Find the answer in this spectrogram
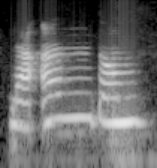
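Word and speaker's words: لَأَنتُمْ: So after the first lam, over here, the Alif has a cross, so this is an Alif Zaida, okay? And that means we do not pronounce it when we are reading, so we pronounce it like this.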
